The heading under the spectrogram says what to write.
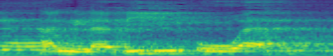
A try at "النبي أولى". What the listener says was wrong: أريتها الهمزة الثانية بدلها واو النبي أوى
